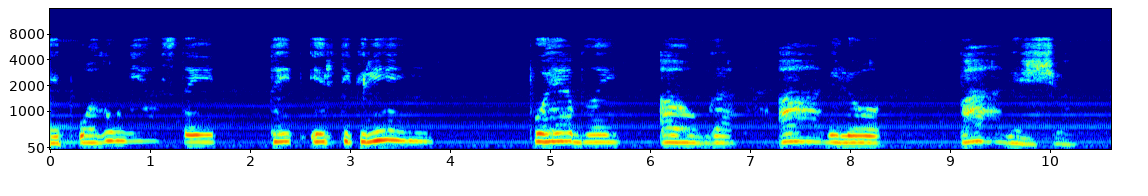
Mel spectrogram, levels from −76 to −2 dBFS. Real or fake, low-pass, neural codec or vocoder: real; 7.2 kHz; none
